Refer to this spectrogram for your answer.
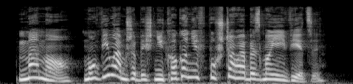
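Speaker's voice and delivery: irritated scolding voice. A woman calls out to her mother in a raised, irritated voice. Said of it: "Dotarł do ich uszu podniesiony, zirytowany głos".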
